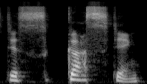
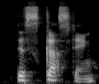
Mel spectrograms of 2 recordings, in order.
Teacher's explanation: We might pronounce a G as more of a K sound. So yes, disgusting.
